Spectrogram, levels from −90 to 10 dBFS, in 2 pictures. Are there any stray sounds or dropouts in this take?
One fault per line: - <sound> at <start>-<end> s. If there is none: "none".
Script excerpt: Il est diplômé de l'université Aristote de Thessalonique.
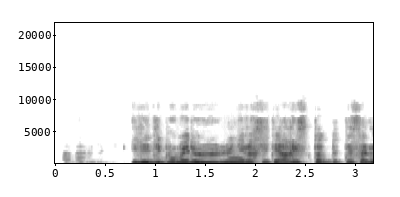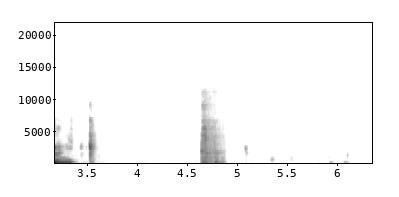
- throat clearing at 4.6-4.9 s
